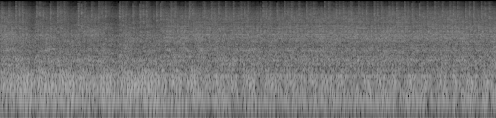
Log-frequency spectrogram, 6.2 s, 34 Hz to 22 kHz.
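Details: 1972 Harley-Davidson XL Ironhead Sportster bobber after an engine rebuild for wrecked pistons and a damaged pinion bushing, with the oil pump return working: loud, even V-twin at a steady fast idle, no knocks or misses. Normal running.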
